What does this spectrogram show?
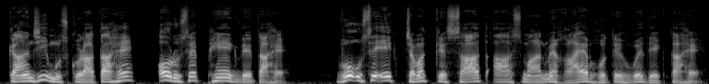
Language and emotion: Urdu, neutral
